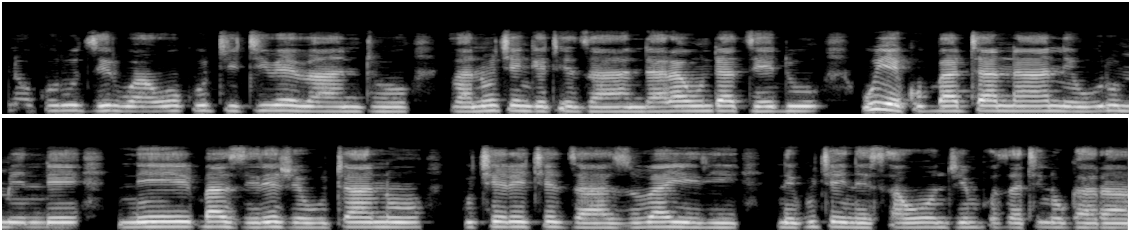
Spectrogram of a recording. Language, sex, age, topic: Ndau, female, 25-35, health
